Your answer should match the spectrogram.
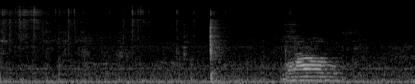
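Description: A spatula lifting and turning a slice of batter-coated bread toast on a tawa, with one sharp tap on the pan about two seconds in, over a quiet background. A short hummed voice sound comes about three seconds in.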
